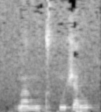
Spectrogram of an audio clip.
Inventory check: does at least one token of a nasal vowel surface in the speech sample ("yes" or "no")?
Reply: yes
